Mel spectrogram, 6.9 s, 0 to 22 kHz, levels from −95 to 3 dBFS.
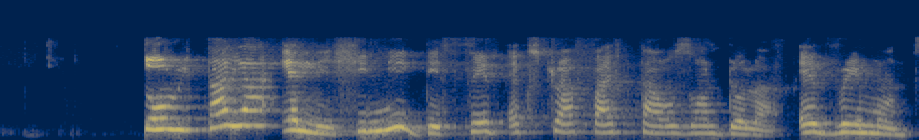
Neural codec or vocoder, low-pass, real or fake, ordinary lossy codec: none; 7.2 kHz; real; AAC, 64 kbps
